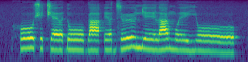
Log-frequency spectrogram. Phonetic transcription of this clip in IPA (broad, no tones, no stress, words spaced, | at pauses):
hoːʃe t͡ʃɛːə̯ɗoːɡaː ʔeə̯d͡zøːɲeːl aə̯ŋʷeː joː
